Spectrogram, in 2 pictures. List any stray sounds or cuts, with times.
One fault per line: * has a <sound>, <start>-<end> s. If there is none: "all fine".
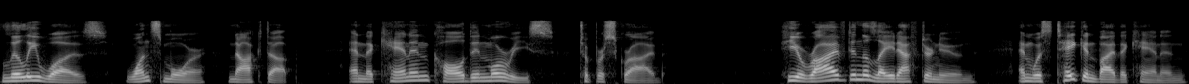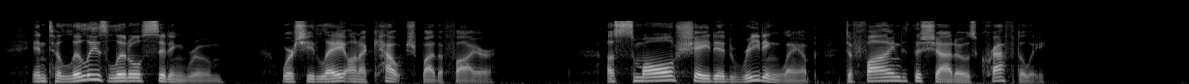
all fine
